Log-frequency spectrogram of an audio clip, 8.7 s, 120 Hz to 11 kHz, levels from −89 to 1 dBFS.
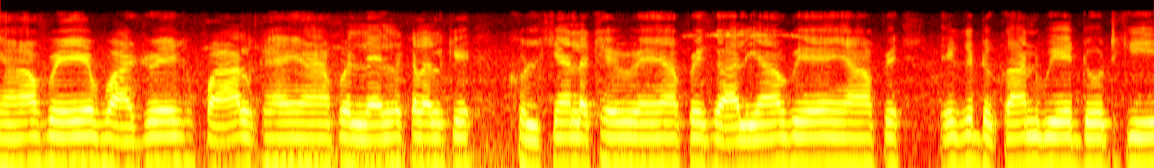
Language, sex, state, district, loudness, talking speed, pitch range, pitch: Hindi, male, Odisha, Khordha, -15 LUFS, 185 wpm, 135-140 Hz, 140 Hz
